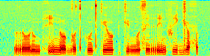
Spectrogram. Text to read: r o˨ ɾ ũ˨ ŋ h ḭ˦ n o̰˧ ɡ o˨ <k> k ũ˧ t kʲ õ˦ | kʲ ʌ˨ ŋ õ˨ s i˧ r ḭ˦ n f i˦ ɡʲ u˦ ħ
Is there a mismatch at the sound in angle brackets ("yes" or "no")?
yes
